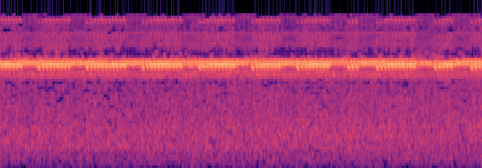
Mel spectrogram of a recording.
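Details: Insect chirping used as soothing nature sound, a constant high shrill tone with gentle rhythmic pulses throughout and faint upper harmonics.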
